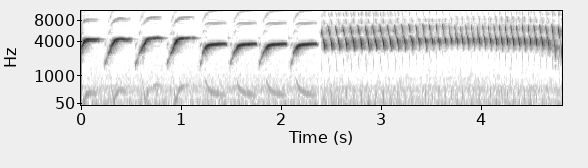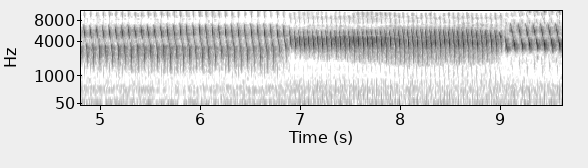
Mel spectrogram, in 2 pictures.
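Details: Belgian canary song used to teach young birds, opening with repeated hooked whistled notes, then shifting into long rapid buzzy trills that change pitch in steps, bright and continuous throughout.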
